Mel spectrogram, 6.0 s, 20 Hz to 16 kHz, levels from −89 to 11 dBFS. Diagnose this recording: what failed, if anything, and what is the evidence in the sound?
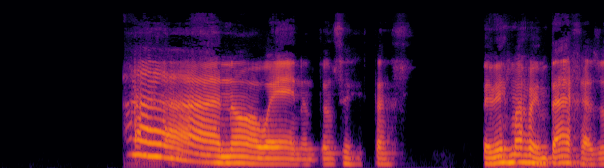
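Nothing failed; no faults heard.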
